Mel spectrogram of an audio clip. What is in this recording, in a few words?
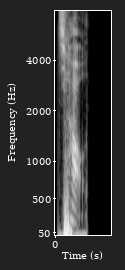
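"qiao", neutral tone, Mandarin Chinese pinyin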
